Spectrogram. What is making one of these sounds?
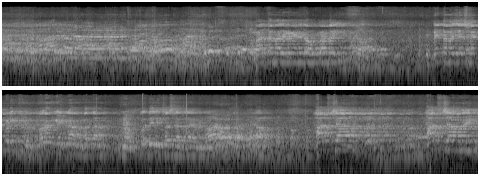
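A man chants with feeling through a microphone and loudspeakers in an echoing hall.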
